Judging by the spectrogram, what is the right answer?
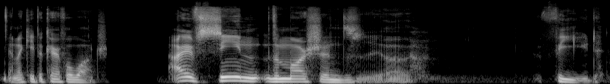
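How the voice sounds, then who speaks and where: An actor playing an exhausted, haunted professor who survived an invasion, delivering a halting, brooding radio play monologue. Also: male voice, mid-range voice, big pitch swings, no room sound, clean studio sound. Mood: wary, dazed. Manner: halting, brooding, stammering over words.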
